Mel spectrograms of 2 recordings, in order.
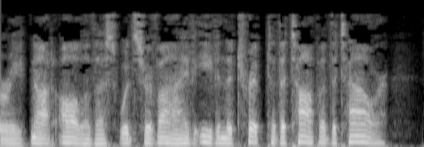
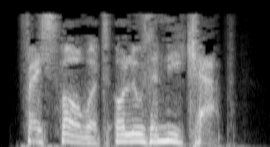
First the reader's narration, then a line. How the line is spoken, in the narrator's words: growled guard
